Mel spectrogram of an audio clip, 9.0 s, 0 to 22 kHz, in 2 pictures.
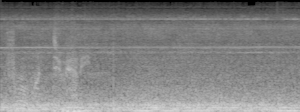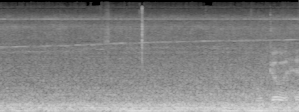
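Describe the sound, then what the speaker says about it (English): Azurpoly C-160R transport aircraft on its takeoff roll in Flight Simulator 2024, a continuous loud engine drone with a thin high whine over it, steady and close throughout. "We'll go ahead and take off."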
